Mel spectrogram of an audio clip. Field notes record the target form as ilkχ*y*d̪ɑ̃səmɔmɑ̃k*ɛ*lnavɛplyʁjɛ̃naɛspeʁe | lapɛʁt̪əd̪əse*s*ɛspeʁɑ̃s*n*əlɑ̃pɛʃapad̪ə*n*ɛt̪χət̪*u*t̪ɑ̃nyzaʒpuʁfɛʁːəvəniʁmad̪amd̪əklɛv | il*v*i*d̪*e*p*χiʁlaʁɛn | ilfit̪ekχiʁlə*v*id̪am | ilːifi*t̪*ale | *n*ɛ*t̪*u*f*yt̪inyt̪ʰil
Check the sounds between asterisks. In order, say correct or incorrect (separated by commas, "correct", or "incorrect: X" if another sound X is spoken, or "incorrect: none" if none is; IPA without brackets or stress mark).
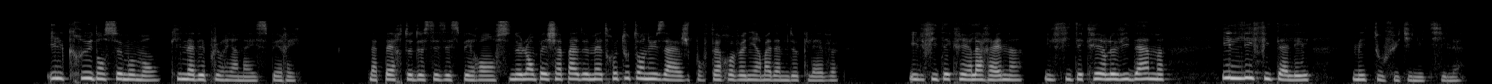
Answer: correct, incorrect: i, incorrect: z, correct, incorrect: m, correct, incorrect: f, incorrect: t̪, incorrect: k, correct, correct, incorrect: m, correct, correct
